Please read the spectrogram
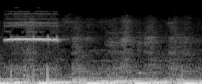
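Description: A single short, high whistle blast of about half a second at the start, typical of a referee's whistle signalling the point just won, over music with a heavy bass beat.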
